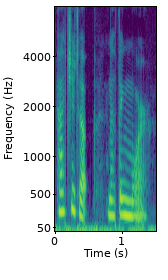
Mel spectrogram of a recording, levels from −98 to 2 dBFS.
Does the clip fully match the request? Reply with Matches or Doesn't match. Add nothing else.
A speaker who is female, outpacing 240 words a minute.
Doesn't match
